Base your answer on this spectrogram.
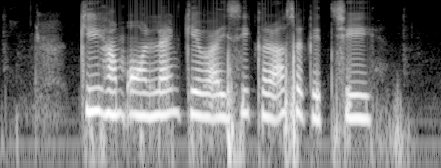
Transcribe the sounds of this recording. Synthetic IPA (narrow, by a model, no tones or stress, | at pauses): kiɦəmɔːnlaːɪnkeːʋaːisiːkəɾaːsəkɪt̪̚t͡ʃʰiː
